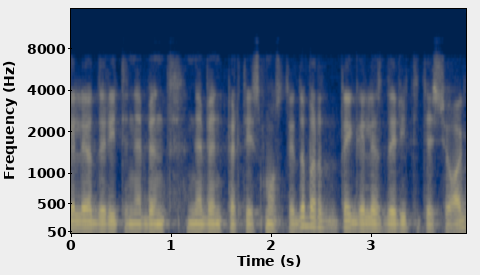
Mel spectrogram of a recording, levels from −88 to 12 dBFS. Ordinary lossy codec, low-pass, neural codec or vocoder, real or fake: Opus, 16 kbps; 7.2 kHz; none; real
